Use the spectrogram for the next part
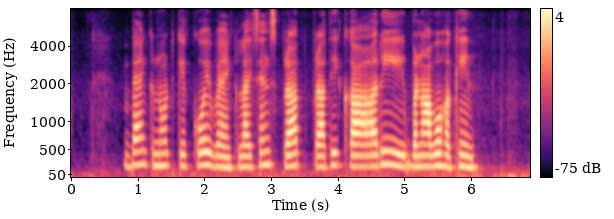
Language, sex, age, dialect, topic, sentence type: Magahi, female, 31-35, Southern, banking, statement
